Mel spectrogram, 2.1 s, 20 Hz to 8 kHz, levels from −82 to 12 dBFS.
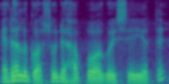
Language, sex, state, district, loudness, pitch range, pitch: Assamese, male, Assam, Kamrup Metropolitan, -16 LUFS, 115-130 Hz, 120 Hz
